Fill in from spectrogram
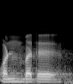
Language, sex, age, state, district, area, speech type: Tamil, male, 18-30, Tamil Nadu, Pudukkottai, rural, read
